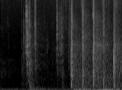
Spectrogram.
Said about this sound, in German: Türe auf. Einer raus. Einer rein. Vierter sein. Türe auf.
